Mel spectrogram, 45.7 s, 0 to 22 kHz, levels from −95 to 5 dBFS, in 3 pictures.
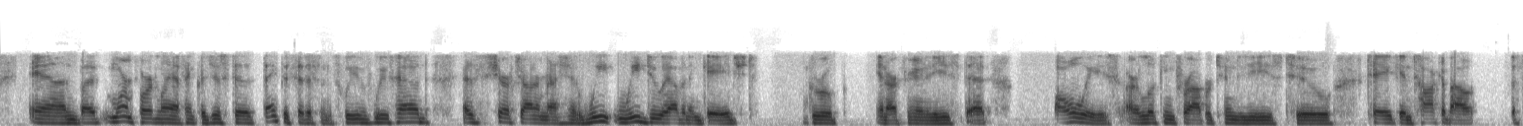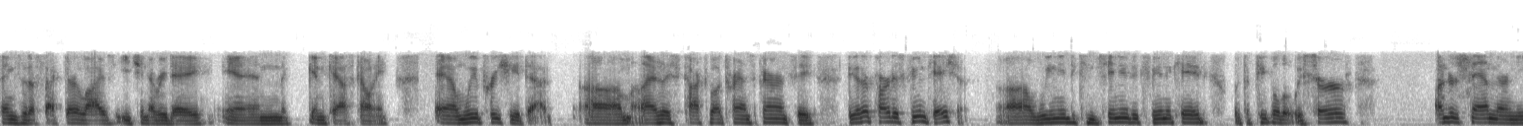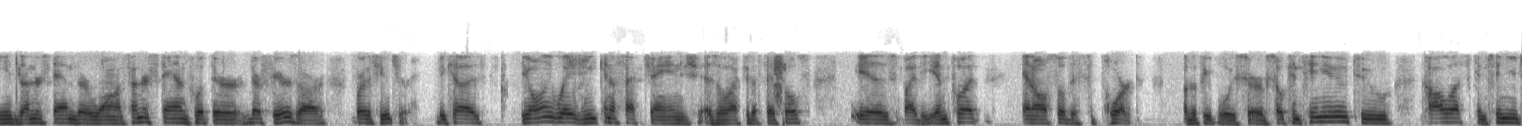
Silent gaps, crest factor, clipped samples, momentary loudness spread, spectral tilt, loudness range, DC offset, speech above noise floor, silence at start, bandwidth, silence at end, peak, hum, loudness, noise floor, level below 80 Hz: none; 12 dB; under 0.1%; 7 LU; -11 dB/octave; 2 LU; under 0.1%; 37 dB; 0 s; 4.1 kHz; 0 s; -6 dBFS; none; -18 LUFS; -53 dBFS; -46 dBFS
